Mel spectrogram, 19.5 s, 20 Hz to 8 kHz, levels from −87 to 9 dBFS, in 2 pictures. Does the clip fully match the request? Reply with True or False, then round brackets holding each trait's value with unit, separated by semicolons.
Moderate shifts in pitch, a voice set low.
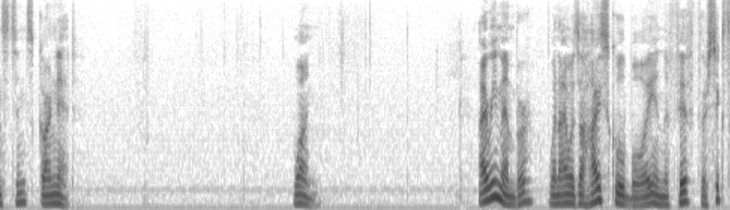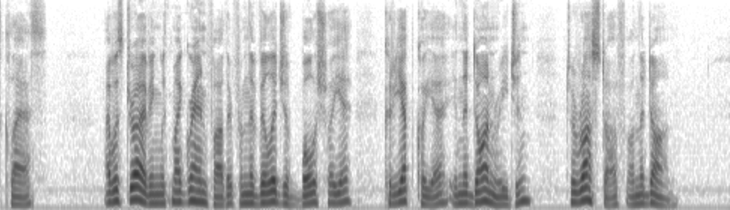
True (4.1 semitones; 125 Hz)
